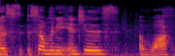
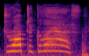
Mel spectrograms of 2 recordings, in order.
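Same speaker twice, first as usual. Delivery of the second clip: dramatic client; 10 semitones higher, 5 dB louder than usual. Retold or imitated. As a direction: ham up the client's overreaction. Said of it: "and thinking".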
